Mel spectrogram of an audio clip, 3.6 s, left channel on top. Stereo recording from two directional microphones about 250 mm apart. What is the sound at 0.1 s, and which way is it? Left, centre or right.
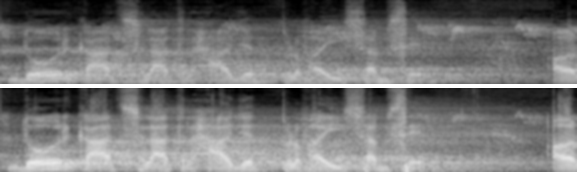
A man's voice, right.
